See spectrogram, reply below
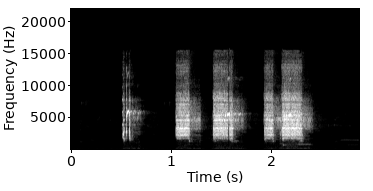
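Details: Black francolin (titar) calling, recorded dated 2/10/2023: one short harsh note, then four loud, grating, noisy bursts about half a second apart, the last a doubled phrase, against an otherwise silent background.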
